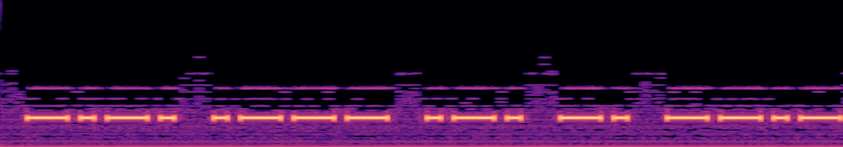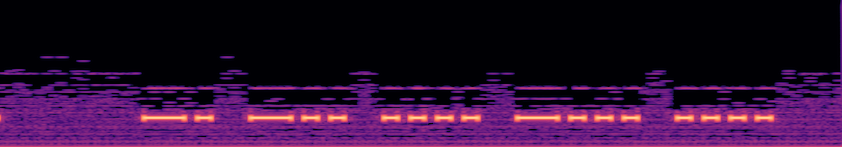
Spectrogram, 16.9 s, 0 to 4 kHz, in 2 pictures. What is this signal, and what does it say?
Morse code, heard as a keyed tone, about 9 wpm, 800 Hz. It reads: CJRNQ NDHBH
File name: telegrafia / i2tfj / Lez11 40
